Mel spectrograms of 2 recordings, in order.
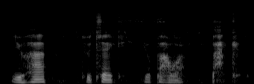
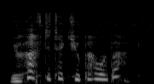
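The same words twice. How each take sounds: First: Quietly voiced neighbour, a little softer; soft quoted advice. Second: Much higher, softer echo of the neighbour's words; high echoed advice. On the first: Neighbour tells him to reclaim his power, softly. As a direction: say it gently, like a kind reminder. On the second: Retold or imitated. The neighbour's advice echoes back, high and soft. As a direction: lift it up high like an inner voice. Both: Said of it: "ma voisine qui me dit".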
